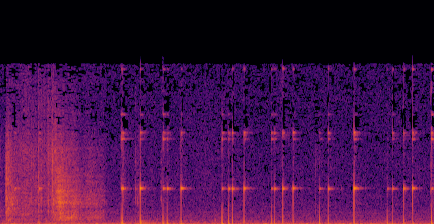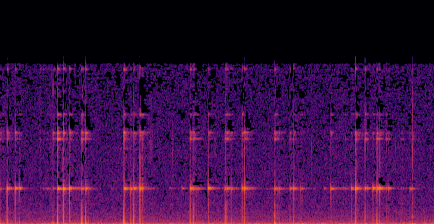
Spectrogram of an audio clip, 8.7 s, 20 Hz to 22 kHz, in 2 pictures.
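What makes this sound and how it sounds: A small, empty, clear glass jar, hollow and without a lid, is tapped with the fingernails of both hands after a brief soft hiss at the start. The rapid, irregular clicks give off bright, glassy pings that ring near 3.6 kHz and fade almost instantly, over a faint low rumble.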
